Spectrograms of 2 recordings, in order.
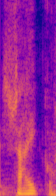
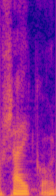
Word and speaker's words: Psycho: blod y detrás de pcho Sí perdón pronuncio fatal tamp sea mucho pero bueno no no sí pero no pcho pcho estoy diciendo psico Psycho no y detrás fue hitchcock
